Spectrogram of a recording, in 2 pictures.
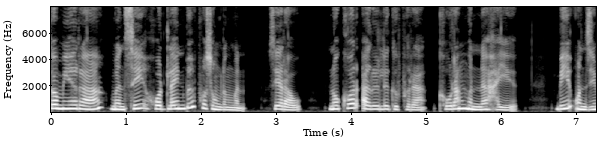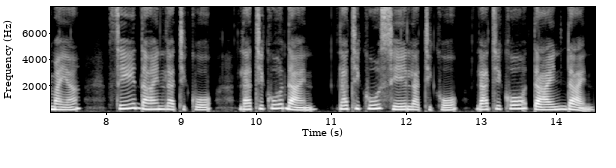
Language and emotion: Bodo, neutral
